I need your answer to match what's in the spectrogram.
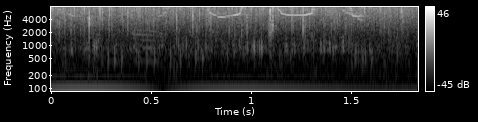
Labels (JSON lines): {"label": "biophony, dolphin", "recorder": "SoundTrap 500"}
